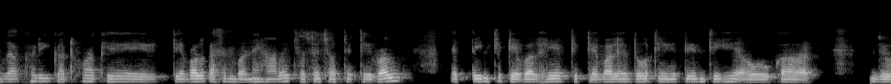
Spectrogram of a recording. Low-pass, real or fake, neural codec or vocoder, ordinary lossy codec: 5.4 kHz; fake; codec, 16 kHz in and 24 kHz out, 1.1 kbps, FireRedTTS-2 codec; AAC, 24 kbps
